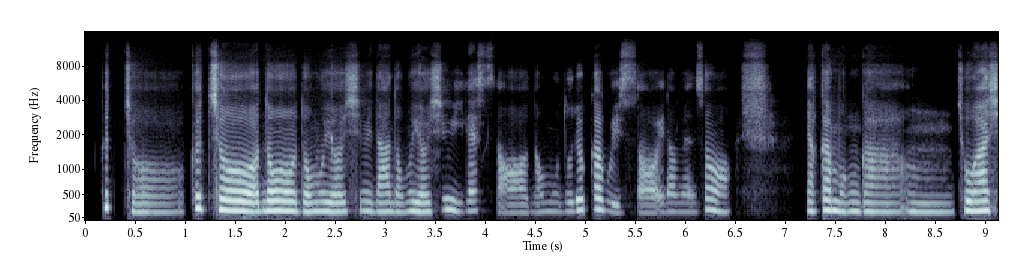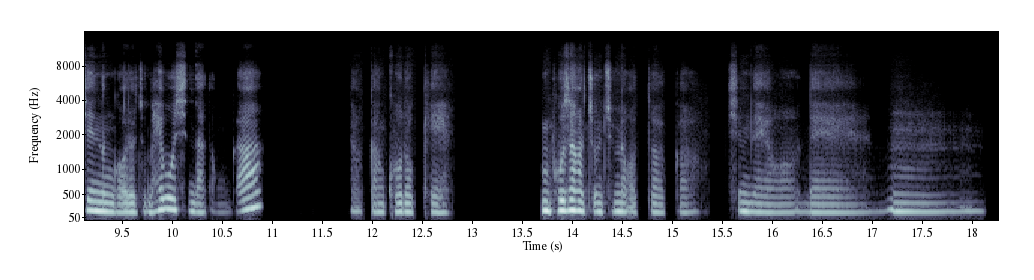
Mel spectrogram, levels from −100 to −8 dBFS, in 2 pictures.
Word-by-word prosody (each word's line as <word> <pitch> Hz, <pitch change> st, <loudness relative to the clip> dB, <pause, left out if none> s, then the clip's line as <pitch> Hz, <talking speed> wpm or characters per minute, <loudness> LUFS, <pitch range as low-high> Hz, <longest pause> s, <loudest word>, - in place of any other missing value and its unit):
그쵸. 160 Hz, -, -5 dB
그쵸. 195 Hz, -6 st, +8 dB
너 190 Hz, -1 st, +7 dB
너무 175 Hz, +1 st, +1 dB
열심히 175 Hz, +2 st, -1 dB
'나 170 Hz, 0 st, -2 dB
너무 170 Hz, +2 st, -2 dB
열심히 185 Hz, +4 st, -1 dB
일했어. 170 Hz, -4 st, -8 dB
너무 170 Hz, +2 st, -15 dB
노력하고 200 Hz, +1 st, -1 dB
있어.' 150 Hz, 0 st, -7 dB
이러면서 170 Hz, +2 st, -6 dB, 0.8 s
약간 190 Hz, +2 st, +3 dB
뭔가 170 Hz, -1 st, -3 dB
음 165 Hz, -1 st, -7 dB
좋아하시는 185 Hz, -2 st, +4 dB
거를 160 Hz, 0 st, -4 dB
좀 160 Hz, 0 st, -10 dB
해 205 Hz, +3 st, 0 dB
보신다든가 185 Hz, -, -4 dB, 0.9 s
약간 165 Hz, -2 st, -12 dB
고렇게 160 Hz, -2 st, -8 dB, 0.9 s
음 190 Hz, -, +5 dB
보상을 195 Hz, 0 st, +3 dB
좀 170 Hz, -1 st, -6 dB
주면 170 Hz, +1 st, -5 dB
어떨까 155 Hz, +1 st, -14 dB, 0.3 s
싶네요. 160 Hz, -2 st, -8 dB
네. 155 Hz, -1 st, -11 dB, 0.3 s
음. 170 Hz, 0 st, -10 dB
170 Hz, 230 characters per minute, -26 LUFS, 160-185 Hz, 0.9 s, 그쵸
